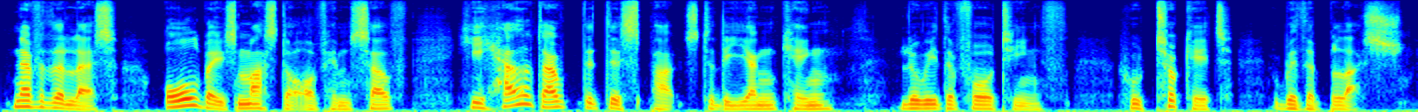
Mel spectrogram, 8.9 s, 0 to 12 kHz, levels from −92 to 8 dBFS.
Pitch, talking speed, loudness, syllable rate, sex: 125 Hz, 155 wpm, -20 LUFS, 4.3 syllables/s, male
